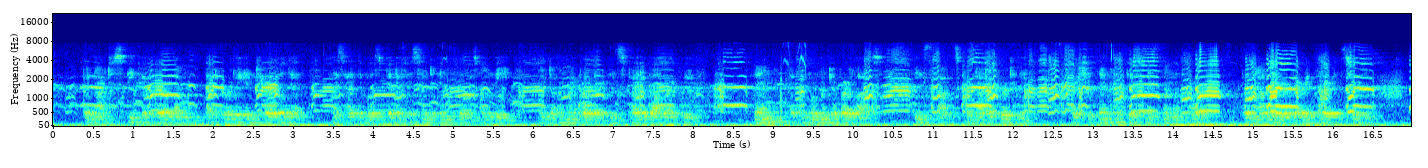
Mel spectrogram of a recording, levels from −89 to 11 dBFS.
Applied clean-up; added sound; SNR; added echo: none; Fowl; -4 dB; reverberation time 0.6 s.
